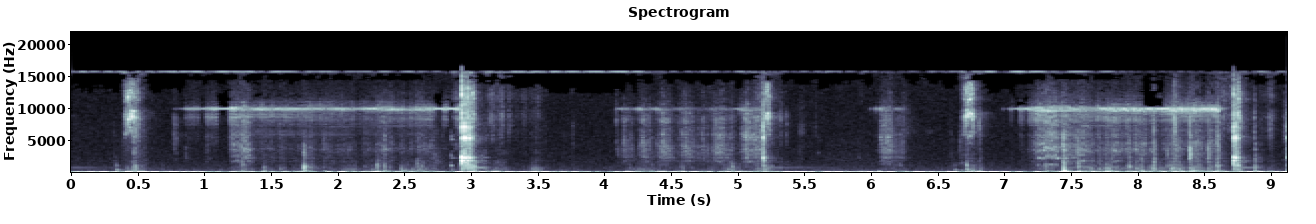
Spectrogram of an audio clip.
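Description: Plastic wheels scrape and knock against rough rock.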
